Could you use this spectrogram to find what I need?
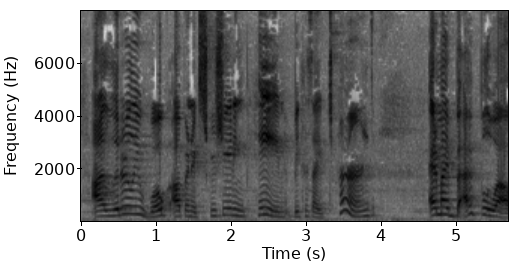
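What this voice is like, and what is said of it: Voice cracks. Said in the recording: “my voice cracked.”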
